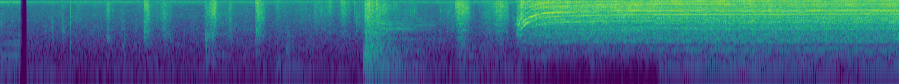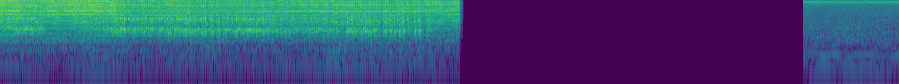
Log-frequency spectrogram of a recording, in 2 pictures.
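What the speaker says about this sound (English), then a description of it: "So now I'm going to cut that with a jigsaw, and I'm going to do it right in place." A jigsaw cuts through plywood fitted in place on a vintage Westerner trailer floor, a loud whining buzz running steadily for about eight seconds after a few clunks and knocks, then cutting off into silence.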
